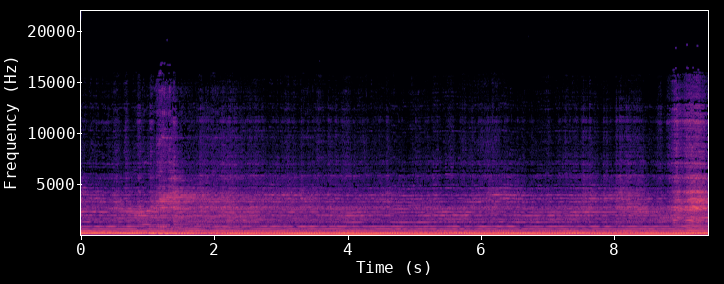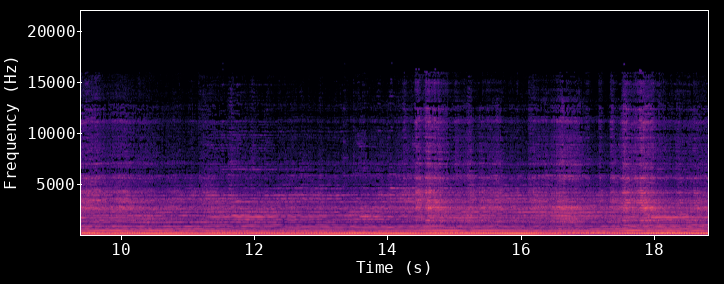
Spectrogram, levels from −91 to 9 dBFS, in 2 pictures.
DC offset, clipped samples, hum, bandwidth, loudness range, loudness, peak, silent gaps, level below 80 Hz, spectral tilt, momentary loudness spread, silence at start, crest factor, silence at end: under 0.1%; under 0.1%; none; 14.5 kHz; 2 LU; -26 LUFS; -12 dBFS; none; -58 dBFS; -6 dB/octave; 4 LU; 0 s; 12 dB; 0 s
